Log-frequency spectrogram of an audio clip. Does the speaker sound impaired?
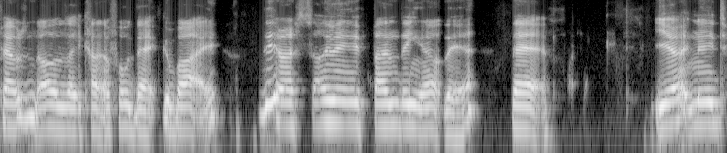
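Yes: cerebral palsy.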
